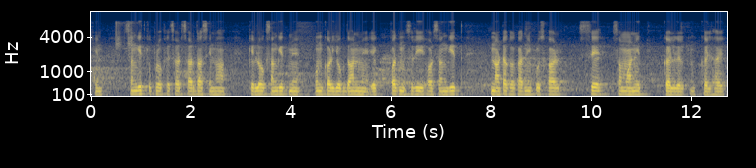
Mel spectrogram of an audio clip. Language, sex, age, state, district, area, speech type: Maithili, male, 30-45, Bihar, Purnia, urban, spontaneous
